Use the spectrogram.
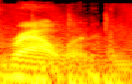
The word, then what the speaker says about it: Rowland: Though I do want to point out that it is pronounced Rowland.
